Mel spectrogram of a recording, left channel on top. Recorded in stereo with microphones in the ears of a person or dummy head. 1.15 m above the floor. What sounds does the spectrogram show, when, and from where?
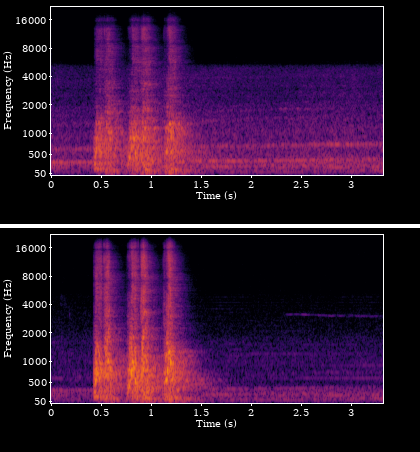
0.4 s a zipper: 55° right (ahead or behind), 1.1 m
